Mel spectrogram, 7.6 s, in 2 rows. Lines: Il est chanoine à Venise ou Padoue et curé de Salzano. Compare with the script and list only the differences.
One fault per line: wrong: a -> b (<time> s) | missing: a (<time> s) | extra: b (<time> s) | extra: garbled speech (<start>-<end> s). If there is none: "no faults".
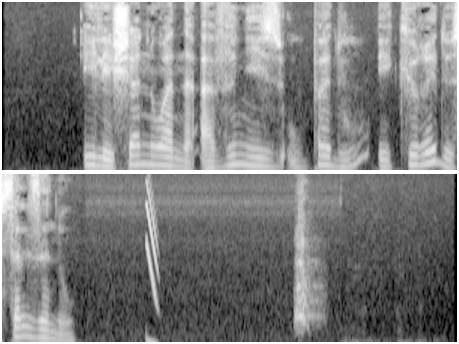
no faults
